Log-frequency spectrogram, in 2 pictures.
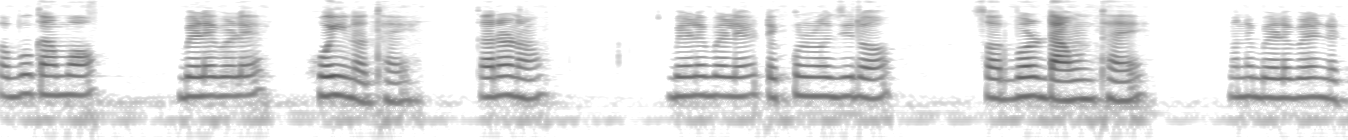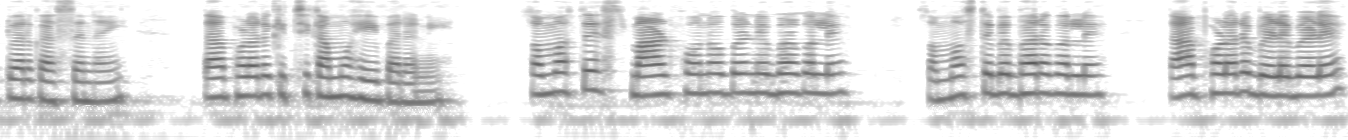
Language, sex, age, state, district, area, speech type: Odia, female, 30-45, Odisha, Cuttack, urban, spontaneous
